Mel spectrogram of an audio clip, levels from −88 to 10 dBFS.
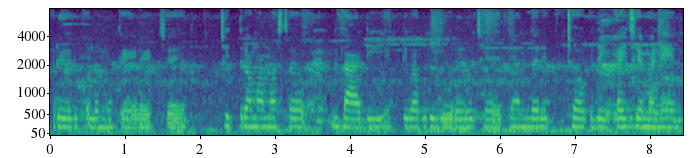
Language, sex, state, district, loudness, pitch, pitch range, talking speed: Gujarati, female, Gujarat, Gandhinagar, -17 LUFS, 200 Hz, 125-205 Hz, 135 wpm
